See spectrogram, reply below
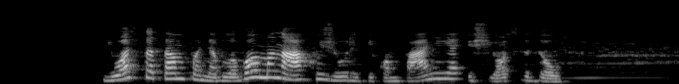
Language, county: Lithuanian, Kaunas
